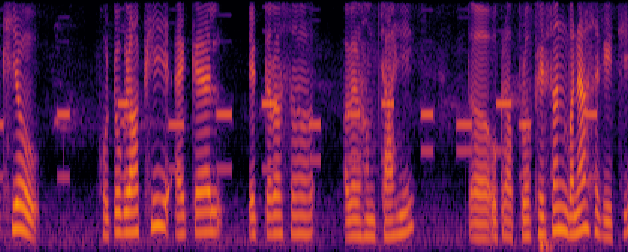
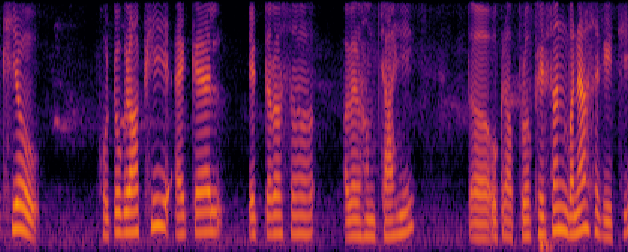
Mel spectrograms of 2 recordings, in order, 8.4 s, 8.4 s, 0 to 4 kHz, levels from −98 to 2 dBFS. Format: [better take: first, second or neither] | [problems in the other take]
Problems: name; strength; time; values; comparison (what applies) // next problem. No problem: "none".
second | background sound (Telephone); 13 dB below the speech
